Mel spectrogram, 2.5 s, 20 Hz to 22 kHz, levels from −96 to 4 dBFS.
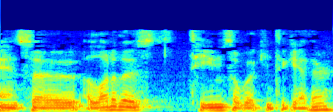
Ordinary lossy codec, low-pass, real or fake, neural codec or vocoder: MP3, 32 kbps; 7.2 kHz; real; none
